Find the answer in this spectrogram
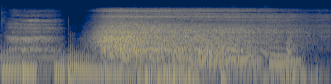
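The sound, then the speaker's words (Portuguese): A voice imitates the Big Bad Wolf of the Three Little Pigs blowing hard to make the straw house fly away, a long, loud breathy gust of rushing air lasting a few seconds, steady and hissy before fading out. “O lobo mau então disse que iria assoprar, assoprar, assoprar até a casa voar.”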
